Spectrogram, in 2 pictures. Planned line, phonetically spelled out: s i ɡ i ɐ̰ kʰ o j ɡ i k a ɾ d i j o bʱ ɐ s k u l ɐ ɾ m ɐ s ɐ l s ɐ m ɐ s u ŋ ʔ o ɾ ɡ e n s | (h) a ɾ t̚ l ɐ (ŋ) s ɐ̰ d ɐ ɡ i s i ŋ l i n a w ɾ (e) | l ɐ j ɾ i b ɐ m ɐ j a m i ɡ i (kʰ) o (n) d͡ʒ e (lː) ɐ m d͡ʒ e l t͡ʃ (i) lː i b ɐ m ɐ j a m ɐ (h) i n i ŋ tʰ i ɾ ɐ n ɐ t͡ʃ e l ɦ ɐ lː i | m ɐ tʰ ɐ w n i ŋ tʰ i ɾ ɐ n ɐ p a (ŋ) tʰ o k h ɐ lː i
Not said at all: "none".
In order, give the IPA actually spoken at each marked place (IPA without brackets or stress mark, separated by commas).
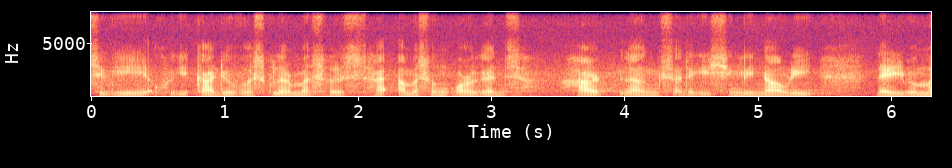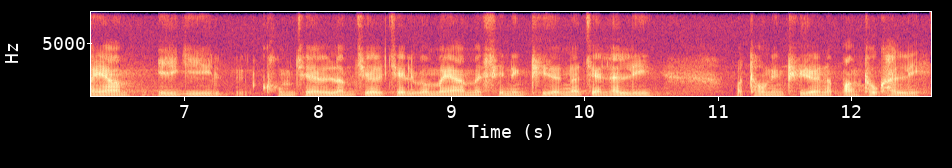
h, ŋ, i, kʰ, ŋ, lː, e, s, ŋ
